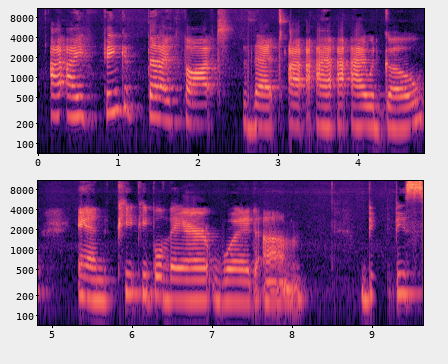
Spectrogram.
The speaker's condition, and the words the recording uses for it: Stuttering. I find myself letting go of the ones that call for a different and unnatural way of speaking.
